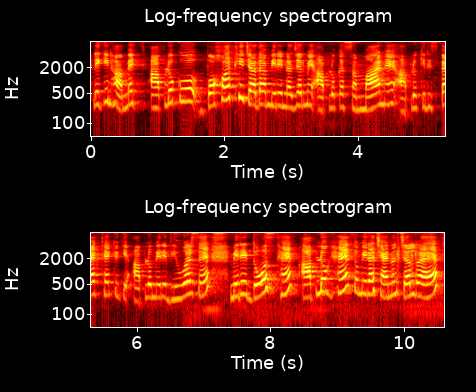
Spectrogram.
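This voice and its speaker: A woman narrating her vlog as a voice-over, talking loudly and emphatically in a way that can sound like scolding, recorded without an external mic. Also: sits high, normal speed. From India. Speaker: vlogger and housewife.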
